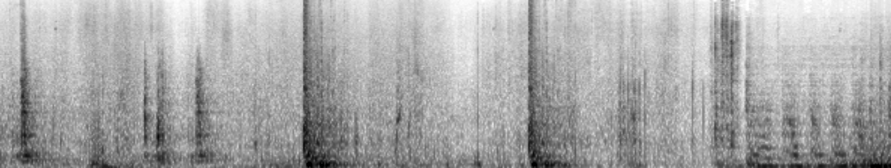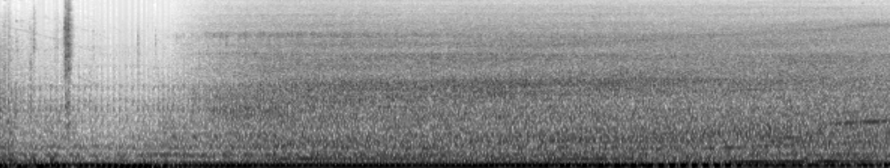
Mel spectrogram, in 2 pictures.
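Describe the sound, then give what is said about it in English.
Several car door thunks and slams, then a truck engine turns over and settles into a loud, steady low rumble as the vehicle drives off. No one speaks. “you're with me in the truck.”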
